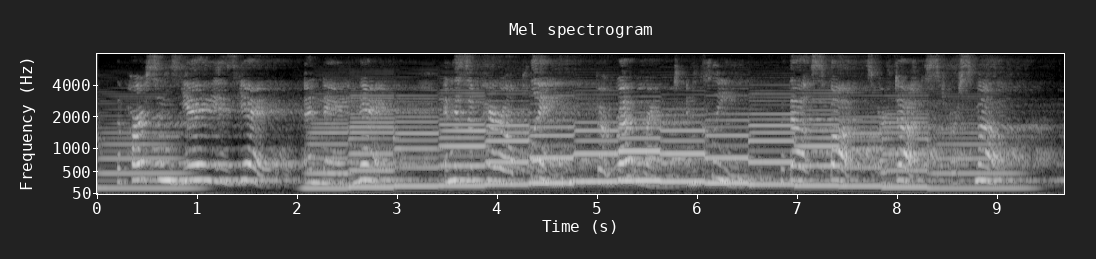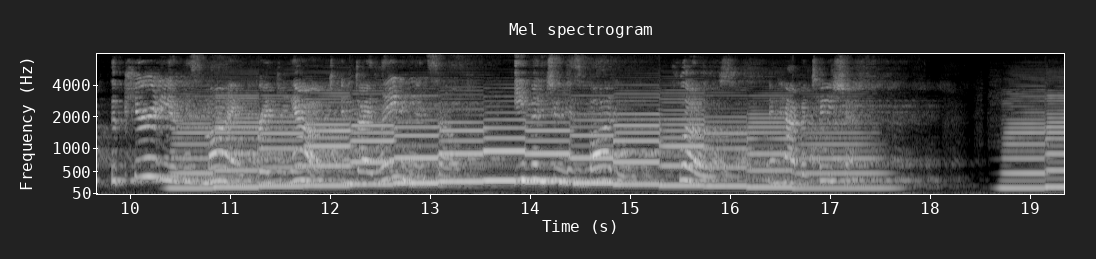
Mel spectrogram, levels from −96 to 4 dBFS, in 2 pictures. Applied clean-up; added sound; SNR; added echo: none; Wind instrument, woodwind instrument; 0 dB; reverberation time 2.3 s.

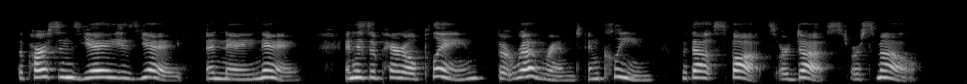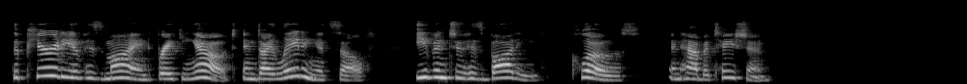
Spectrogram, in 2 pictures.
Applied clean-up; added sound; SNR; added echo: none; none; none; none.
